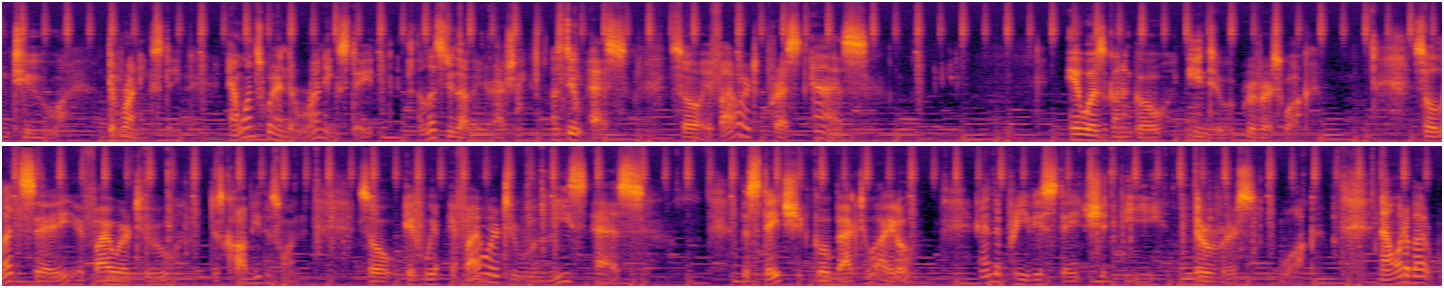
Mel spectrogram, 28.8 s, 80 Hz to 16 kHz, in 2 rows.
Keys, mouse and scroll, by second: 2.7 click, 4.8 click, 5.6 Return, 14.8-15.8 drag, 16.0 ctrl+c, 17.4 click, 17.7 ctrl+v, 19.0 click, 19.8 shift+s, 21.1 click, 22.2 click, 22.5 click, 24.2 click, 25.0 click, 25.2 click, 25.5 ctrl+c, 25.9 click, 26.1 click, 26.4 ctrl+v, 26.8 ctrl+s, 27.3 click, 28.1 Return.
